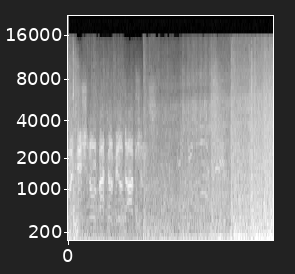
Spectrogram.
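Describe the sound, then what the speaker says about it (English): Walking Stuka artillery barrage in Company of Heroes 2, a rapid series of booming blasts rolling into a sustained rumbling roar that builds louder toward the end. "huge walking Stuka barrage there"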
